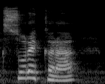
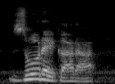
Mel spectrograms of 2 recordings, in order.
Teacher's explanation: nearly all of its consonants are voiced, meaning that something like sorekara would be pronounced zoregara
